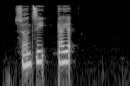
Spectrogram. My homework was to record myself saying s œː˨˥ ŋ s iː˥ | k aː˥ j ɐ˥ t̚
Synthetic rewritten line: s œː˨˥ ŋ t͡s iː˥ | k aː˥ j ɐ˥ t̚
